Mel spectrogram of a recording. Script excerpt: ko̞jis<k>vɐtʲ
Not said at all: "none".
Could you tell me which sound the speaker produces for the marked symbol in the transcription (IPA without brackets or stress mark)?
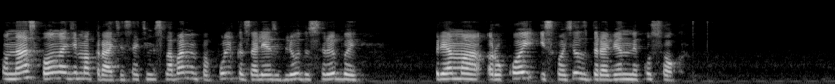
x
